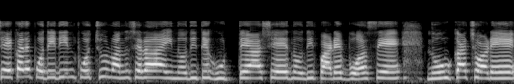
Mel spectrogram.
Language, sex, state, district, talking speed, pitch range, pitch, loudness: Bengali, female, Jharkhand, Jamtara, 150 wpm, 285-320 Hz, 295 Hz, -12 LUFS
